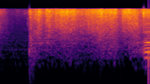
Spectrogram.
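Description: Clear plastic packaging bag crackling and rustling as a plastic-wrapped jacket is pulled out of a cardboard box, starting about half a second in.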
